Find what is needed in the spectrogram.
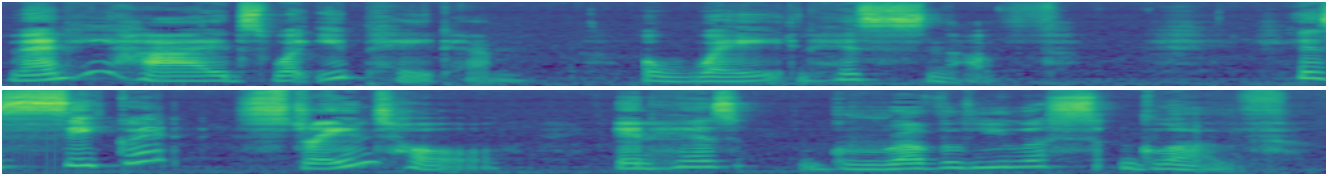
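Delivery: lively read-aloud with big swoops in pitch; storybook reading. A narrator's reading. Teacher reading The Lorax to children, expressive read-aloud voice. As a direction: read it like story time for little kids.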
